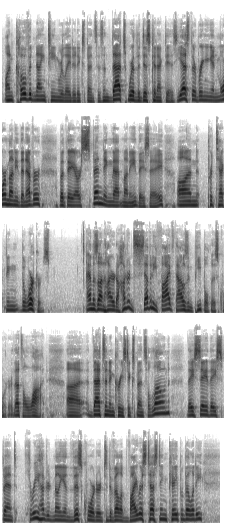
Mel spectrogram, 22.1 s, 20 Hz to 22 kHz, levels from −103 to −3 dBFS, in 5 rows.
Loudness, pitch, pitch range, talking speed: -20 LUFS, 155 Hz, 135-180 Hz, 185 wpm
